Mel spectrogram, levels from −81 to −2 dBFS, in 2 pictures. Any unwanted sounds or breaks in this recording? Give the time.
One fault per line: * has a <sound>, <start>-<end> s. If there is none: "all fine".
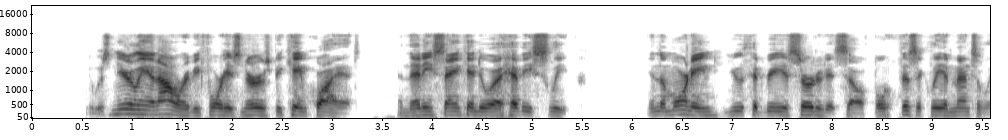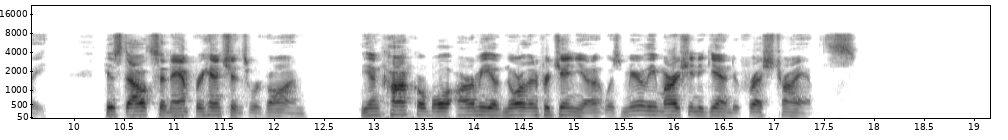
all fine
